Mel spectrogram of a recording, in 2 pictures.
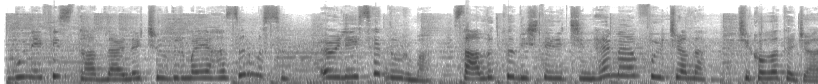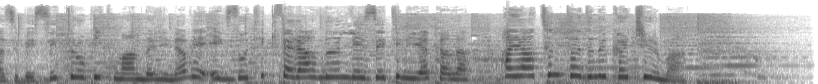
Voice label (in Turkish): neseli esprili; duygusal motive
